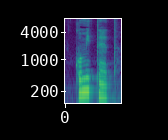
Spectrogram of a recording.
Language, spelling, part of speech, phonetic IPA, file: Ukrainian, комітет, noun, [kɔmʲiˈtɛt], Uk-комітет.ogg
- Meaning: committee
